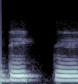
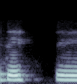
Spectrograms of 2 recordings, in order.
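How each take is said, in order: Both takes have the same delivery.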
